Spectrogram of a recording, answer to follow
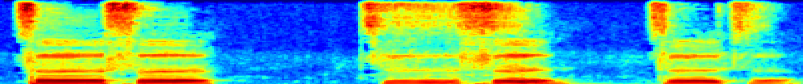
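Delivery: isolated syllables, each held on a level tone with pauses; correct pronunciation drill. Shown as a demonstration. Teacher reading correct Mandarin consonants for students, measured drill. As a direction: recite each consonant deliberately and separately. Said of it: "kita baca pengucapan yang benar".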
